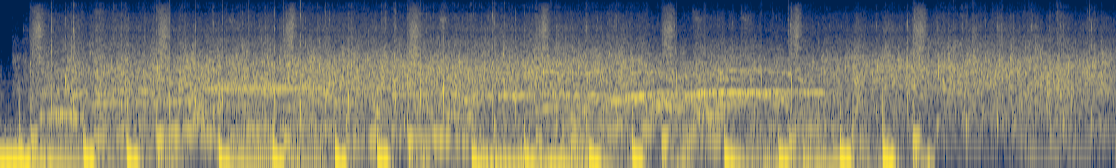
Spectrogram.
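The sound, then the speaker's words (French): A crowd applauds warmly and steadily for about eleven seconds to welcome Manu Payet, who played his show at this venue for several months. Dense clapping with faint cheers and whoops rising over it, loud throughout before easing slightly at the end. “Merci d'applaudir chaleureusement quelqu'un qui a joué son spectacle ici plusieurs mois, mesdames et messieurs, Manu Payet.”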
